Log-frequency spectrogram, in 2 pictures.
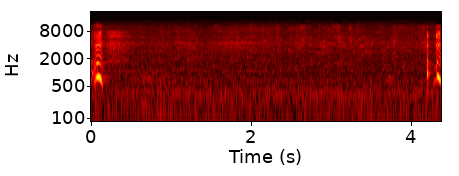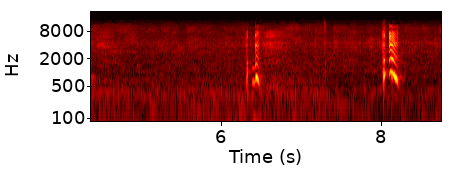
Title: hiccups at 3 weeks, feb 2010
